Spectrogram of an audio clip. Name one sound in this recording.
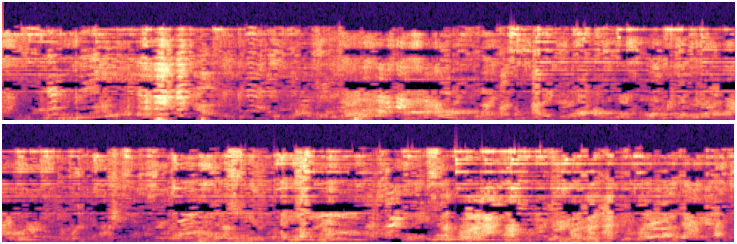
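A crowd of men and women talks and calls out nearby, outdoors.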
